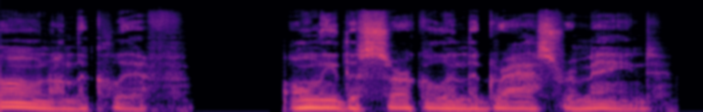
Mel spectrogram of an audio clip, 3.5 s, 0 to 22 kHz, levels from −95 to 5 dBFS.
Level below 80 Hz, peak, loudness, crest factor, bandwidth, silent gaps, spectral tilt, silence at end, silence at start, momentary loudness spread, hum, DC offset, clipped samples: -50 dBFS; -14 dBFS; -33 LUFS; 20 dB; 16 kHz; 1.34-1.41 s; -3.5 dB/octave; 0.2 s; 0 s; 16 LU; none; under 0.1%; under 0.1%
